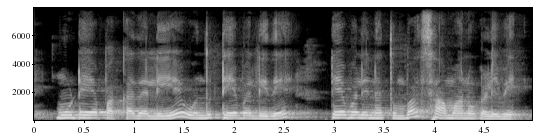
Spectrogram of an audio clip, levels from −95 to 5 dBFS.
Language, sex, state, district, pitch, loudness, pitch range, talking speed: Kannada, female, Karnataka, Bangalore, 180 Hz, -14 LUFS, 165-195 Hz, 120 wpm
